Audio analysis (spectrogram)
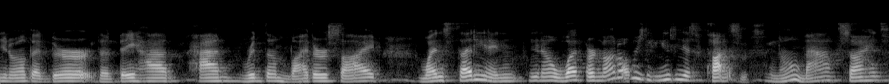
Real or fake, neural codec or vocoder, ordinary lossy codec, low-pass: fake; autoencoder, 22.05 kHz, a latent of 192 numbers a frame, VITS, trained on one speaker; AAC, 48 kbps; 7.2 kHz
